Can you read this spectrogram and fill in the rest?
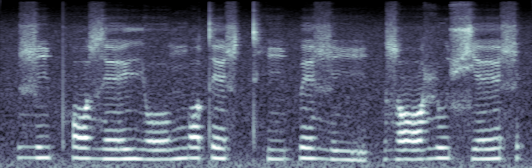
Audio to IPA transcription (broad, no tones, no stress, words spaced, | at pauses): ɮipʰɔ ze jo ŋɔteɬ tʰi peɮi | zɔɮu ɕeɬ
